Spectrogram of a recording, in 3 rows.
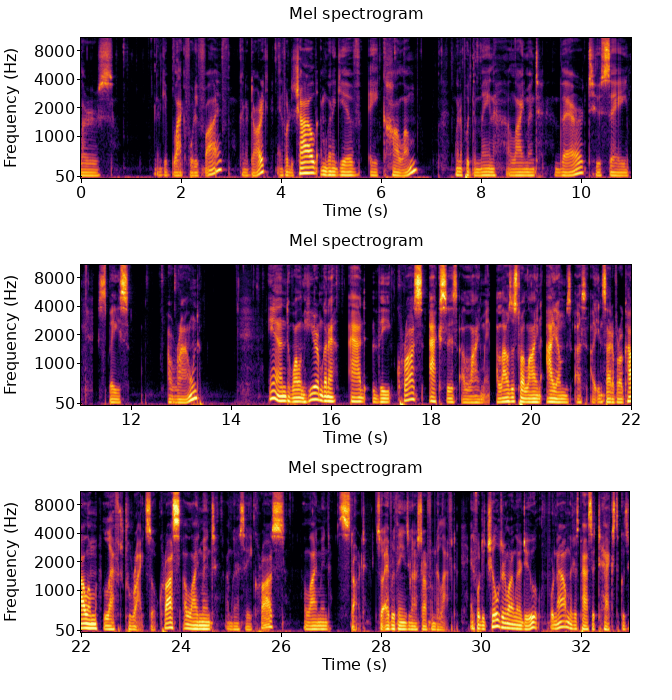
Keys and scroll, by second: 3.9 Return, 7.9 Return, 12.9 Return, 24.7 Return, 27.4 Return.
